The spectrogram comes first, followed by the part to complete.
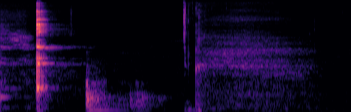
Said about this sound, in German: ich würde sagen, wir stoßen für heute ein allerletztes Mal an. Mhm. Prost!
